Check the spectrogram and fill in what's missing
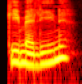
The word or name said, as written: gemalinde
